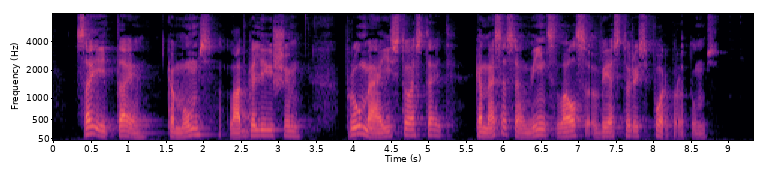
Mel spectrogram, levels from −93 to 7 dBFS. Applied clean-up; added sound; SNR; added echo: none; none; none; none.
